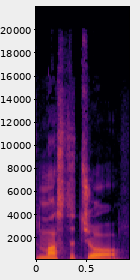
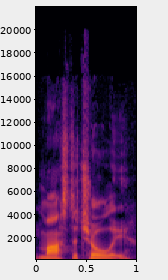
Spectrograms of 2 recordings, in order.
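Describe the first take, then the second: First: The word ends without its final vowel. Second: The word ends with a sounded final vowel. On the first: This copies the pronunciation heard on a TV show. "after The Sopranos came on, it was mustachol" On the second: This is the family's usual everyday pronunciation. "my whole life, we ate mastacholi"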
